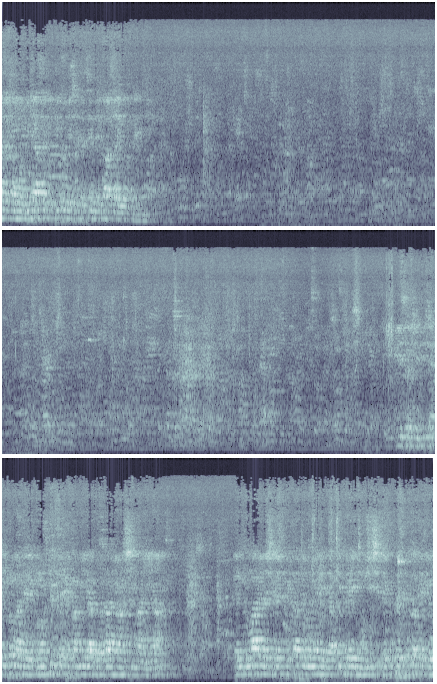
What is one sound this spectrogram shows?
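A man speaks formally into a microphone over loudspeakers in an echoing hall.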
